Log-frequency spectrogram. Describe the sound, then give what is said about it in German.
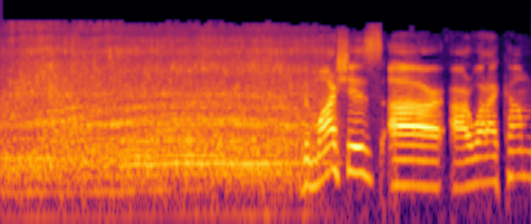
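A boat motor drones steadily over rushing water in a marsh in the hours before sunset for a few seconds, then fades as a man begins speaking. “Alle sind zurückgekehrt in die Boote.”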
